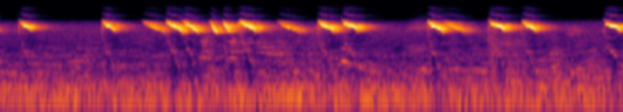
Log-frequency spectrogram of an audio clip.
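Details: A Japanese white-eye delivers bursts of shrill, downslurred whistles in clusters, separated by brief pauses, in the energetic 'ngalas' manner.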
